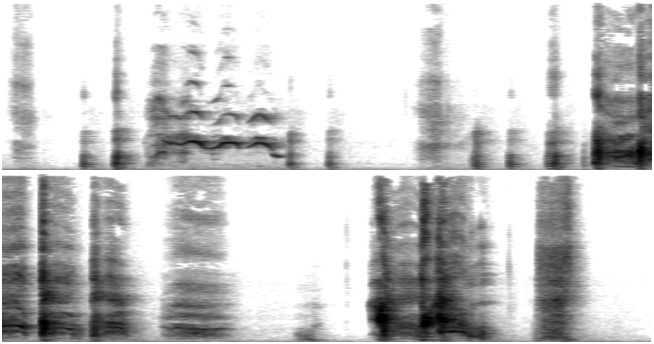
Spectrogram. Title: Bird Laughs So Hard She Starts Coughing 🤣#animals #pets #birds #funny #cute #parrot #fun #amazing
